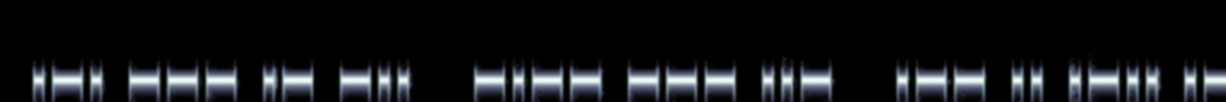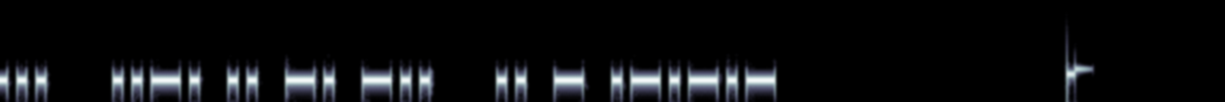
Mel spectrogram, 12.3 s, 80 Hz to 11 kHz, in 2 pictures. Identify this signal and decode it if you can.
Morse code, heard as a keyed tone, about 25 wpm, 700 Hz. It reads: ROAD YOU WILL FIND IT.
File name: practice / 25wpm / Sentences with 3-Word Phrases - 25wpm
